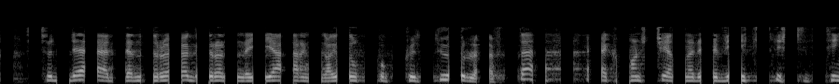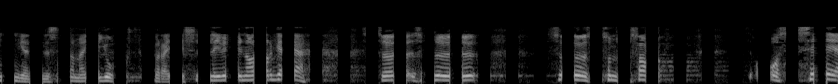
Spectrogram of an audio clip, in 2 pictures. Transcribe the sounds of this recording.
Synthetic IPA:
sɔd̪ɛæɾd̪ɛnɾøøɡɾənɾjæːɾɪŋhɑɾjjʊʈpʰɔkʰʉlt̪ʰʉɾlœft̪əæɾkʰɑnʂəɛɔd̪ɛʋɪktt̪ɪt̪ət̪ʰɪŋːəəsɔmæjʊʈfɔɾæ̰siːʋɪnɔɾɡə | sɔsɔ | sɔsɔmsɑkkt̪ | ɔseː

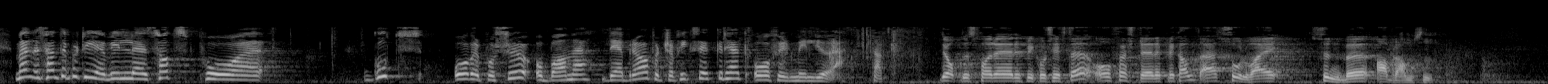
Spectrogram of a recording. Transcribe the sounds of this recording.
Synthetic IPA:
mɛnsɛnt̪əɾpɑʈiːəʋɪlsɑt̪spʰɔ | ɡʊt̪s | oːʋəɾpʰɔʂøːʔɔbɑːnəd̪ɛæɾbɾɑːfɔʈʰɾɑfɪksɪkəɾheːt̪ɔfɔɾmɪljø̰ːə̰t̪ʰɑ̰kː | d̪ɛoːpnəsfɔɾɾɛplɪkʊːʂɪft̪əɔ̰fœʂʈəɾɛplɪkɑnt̪ʰæɾsuːlʋæɪsʉnbøːʔɑːbɾɑ̰hɑ̰msn̩

